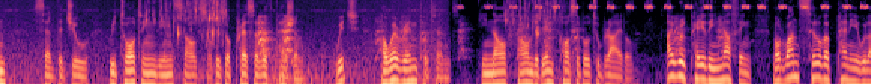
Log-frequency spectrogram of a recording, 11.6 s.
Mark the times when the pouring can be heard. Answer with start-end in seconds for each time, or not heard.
1.9-3.0, 6.7-7.6.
